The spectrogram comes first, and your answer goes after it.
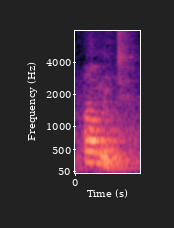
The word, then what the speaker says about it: permit: See, look here where the stress has been given. It is only on first syllable. And that where it has to be stressed, I have highlighted in the capital letters. Just see. Export, China, table, record, permit. See, all this word I stressed on the first syllable because they are two syllable word and more than that they are nouns.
